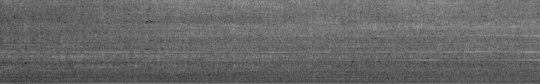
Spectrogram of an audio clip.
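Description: Low, even idle with a steady deep rumble and no knocks or misses; the old flathead is running smoothly and healthy.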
